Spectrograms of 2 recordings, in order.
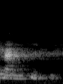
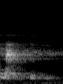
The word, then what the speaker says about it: mancipi: Mancipi es en un latín clásico, donde la C se pronuncia como una K, como una Q.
